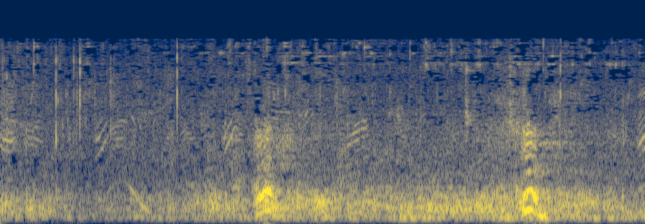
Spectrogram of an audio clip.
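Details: Dog at a busy dog park giving two short, loud barks about two seconds apart over a steady murmur of people talking nearby.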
